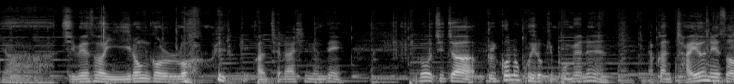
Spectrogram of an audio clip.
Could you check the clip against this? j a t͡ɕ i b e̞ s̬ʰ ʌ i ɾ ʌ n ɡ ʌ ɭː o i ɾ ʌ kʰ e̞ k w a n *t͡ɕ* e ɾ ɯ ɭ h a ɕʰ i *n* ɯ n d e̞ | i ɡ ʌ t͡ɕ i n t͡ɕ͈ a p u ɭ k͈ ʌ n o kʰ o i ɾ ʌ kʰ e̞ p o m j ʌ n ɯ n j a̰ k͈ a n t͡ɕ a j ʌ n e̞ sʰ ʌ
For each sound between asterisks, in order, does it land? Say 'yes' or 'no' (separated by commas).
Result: no, yes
